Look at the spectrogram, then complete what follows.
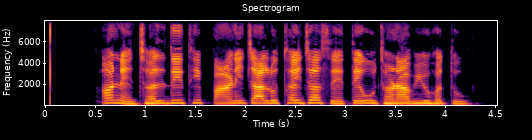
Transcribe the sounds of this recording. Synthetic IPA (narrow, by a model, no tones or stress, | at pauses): əned͡ʒəld̪it̪ʰipaɽ̃it͡ʃalũt̪ʰəid͡ʒəʃet̪eũd͡ʒəɽ̃aʋjũɦət̪ũ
